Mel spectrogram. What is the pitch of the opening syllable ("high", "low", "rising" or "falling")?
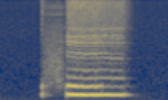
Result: high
